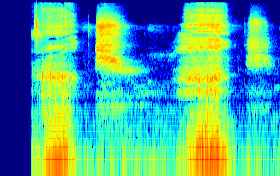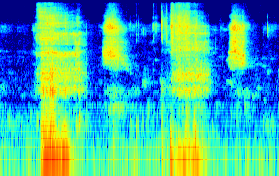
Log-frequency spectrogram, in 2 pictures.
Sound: Bullseye snoring of a dream about a good day at Pop Station School

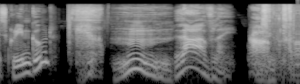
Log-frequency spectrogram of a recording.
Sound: slurps

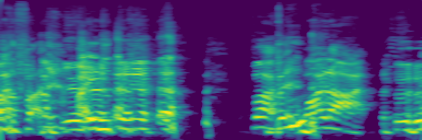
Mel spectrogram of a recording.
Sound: laughter

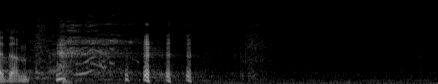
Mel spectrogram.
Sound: chuckles

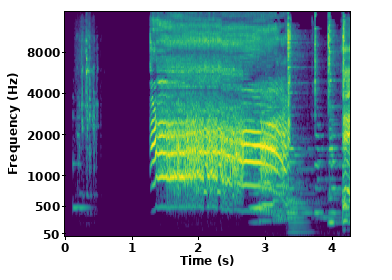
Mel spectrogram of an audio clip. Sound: screaming

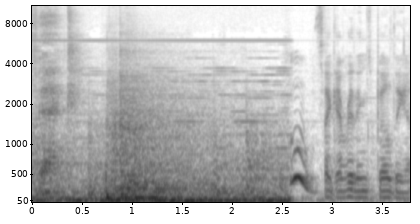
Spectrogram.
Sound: loud thud

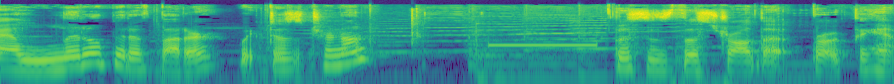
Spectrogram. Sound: beeps

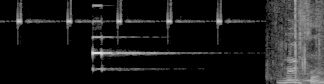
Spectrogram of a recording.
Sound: counter beeps

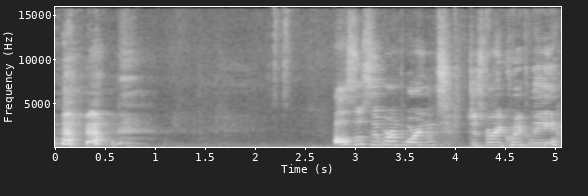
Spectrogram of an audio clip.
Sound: laugh

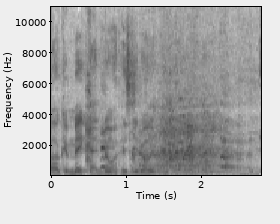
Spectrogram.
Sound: audience laughing

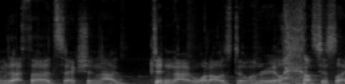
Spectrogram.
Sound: laughs

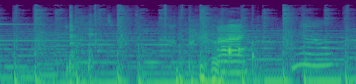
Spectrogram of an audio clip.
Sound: laughing

